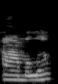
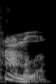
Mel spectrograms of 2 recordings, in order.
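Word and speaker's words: Kamala: slogan it should be see even pronouncing her name wrong she know damn well it's kamla she know it's kamla K LOVE let's manipulate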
